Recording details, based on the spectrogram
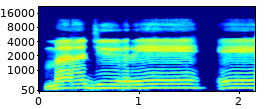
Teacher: Nah, tulisannya majroha. Tapi ketika rya dibaca dia menjadi imalah menjadi e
